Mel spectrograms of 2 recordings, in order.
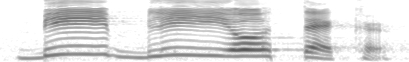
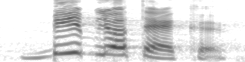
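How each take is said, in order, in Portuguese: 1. A palavra é dita devagar e com calma. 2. A palavra é dita em ritmo normal.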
